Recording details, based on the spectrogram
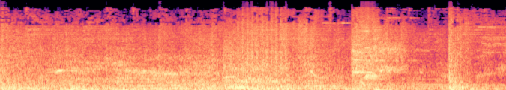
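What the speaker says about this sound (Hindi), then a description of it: "जॉन अपनी बंदूक लेता है और वहाँ बेस पे मौजूद सारे एलियंस को खत्म करने लगता है।" Heavy gunfire against aliens on a base in the Doom film: loud, dense automatic bursts mixed with booms and crashes, a chaotic, continuous barrage.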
